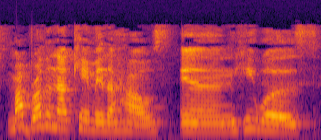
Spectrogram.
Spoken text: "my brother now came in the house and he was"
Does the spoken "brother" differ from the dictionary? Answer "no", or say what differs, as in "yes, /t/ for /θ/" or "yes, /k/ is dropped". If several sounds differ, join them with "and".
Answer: no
